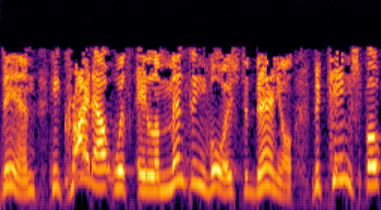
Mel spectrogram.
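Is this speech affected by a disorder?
No.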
